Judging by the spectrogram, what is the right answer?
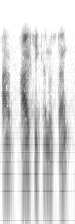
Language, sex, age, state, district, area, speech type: Assamese, male, 45-60, Assam, Kamrup Metropolitan, urban, conversation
